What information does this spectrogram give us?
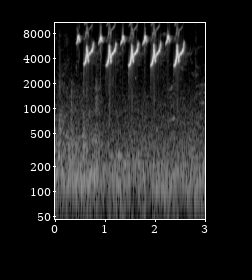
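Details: Cinereous tit (gelatik batu) in energetic song, giving a rapid even series of shrill rising two-part whistles after a short quiet start, then falling silent.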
